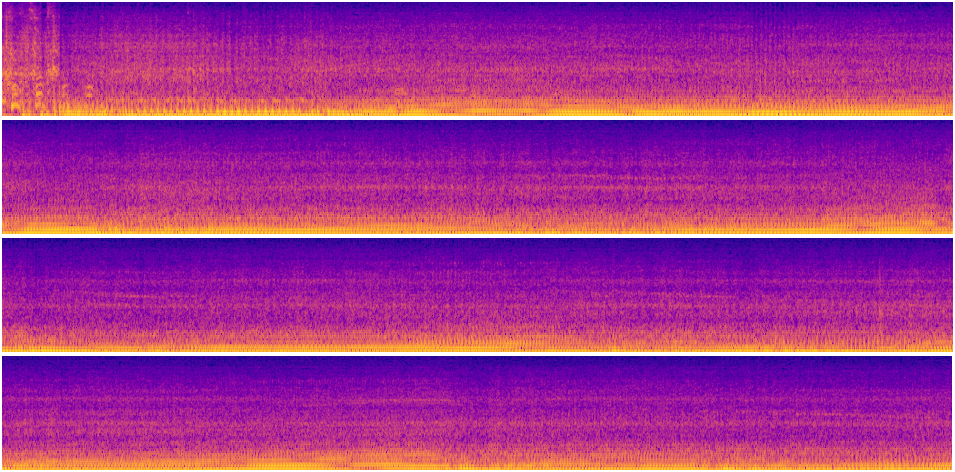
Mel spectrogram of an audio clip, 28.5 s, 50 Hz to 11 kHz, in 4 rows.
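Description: BMW R1200GS Adventure boxer-twin motorcycle engine running under way, its note rising and falling a few times with the throttle. The engine is hot at about 101 °C, a temperature at which the rider says it starts to run badly.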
